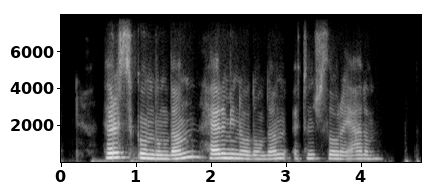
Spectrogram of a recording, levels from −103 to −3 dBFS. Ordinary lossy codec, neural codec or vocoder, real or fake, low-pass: Opus, 32 kbps; codec, 16 kHz, 4.8 kbps, FACodec; fake; 7.2 kHz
